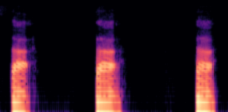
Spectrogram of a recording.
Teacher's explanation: এই তিনটাও জিহ্বার অংশ, জিহ্বার সাহায্যে উচ্চারিত হয়। জিহ্বার পিঠ উপরের দুই দাঁতের আগায় আলতোভাবে লেগে উচ্চারিত হবে। আগেরটাতে একটু শক্তভাবে লেগেছিল, আর এই তিনটার ক্ষেত্রে একটু হালকাভাবে লাগবে বা আলতোভাবে লাগবে। · Tip of the tongue lightly touches the edge of the upper front teeth. · Tip of the tongue lightly touches the এজ of the upper front teeth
